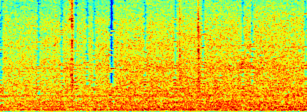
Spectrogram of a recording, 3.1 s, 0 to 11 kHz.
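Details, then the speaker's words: 10,000 BTU window air conditioner running on high fan: steady, even rush of air with a low, constant motor hum and no rattles or knocks; even high isn't that loud, so the unit runs healthy. "even high isn't that loud might as well just run out high yeah get more heat projections"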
